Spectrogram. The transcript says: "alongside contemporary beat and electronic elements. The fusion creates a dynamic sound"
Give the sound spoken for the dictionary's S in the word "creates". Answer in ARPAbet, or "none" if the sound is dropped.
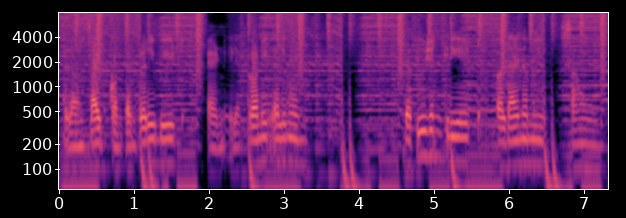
none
